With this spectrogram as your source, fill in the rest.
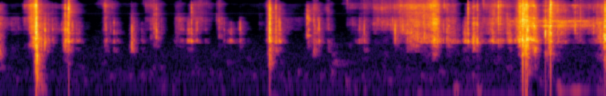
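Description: Plastic clicks and rattles as a small case is handled.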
